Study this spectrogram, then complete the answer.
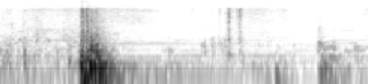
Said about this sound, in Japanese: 多分ね、車に今乗ったんで、あの、また例のごとく、あの、うるせえミニクーパーに乗ってるんで、またうるさくなってると思いますが、店の中よりかはマシかな。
